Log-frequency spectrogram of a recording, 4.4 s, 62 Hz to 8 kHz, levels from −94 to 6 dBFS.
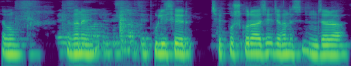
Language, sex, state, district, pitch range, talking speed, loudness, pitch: Bengali, male, West Bengal, Paschim Medinipur, 155-165 Hz, 150 wpm, -20 LUFS, 160 Hz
